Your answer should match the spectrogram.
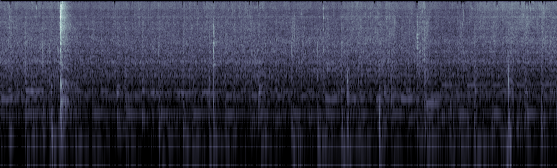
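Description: Stew meat fries with a constant sizzle as garlic powder and paprika are mixed in, and a utensil scrapes and taps against the pan now and then.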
